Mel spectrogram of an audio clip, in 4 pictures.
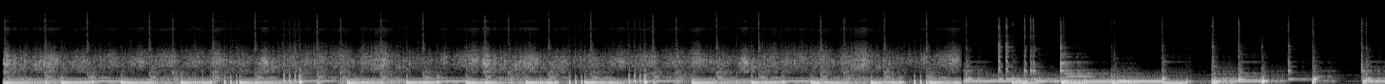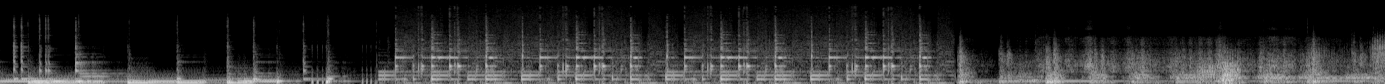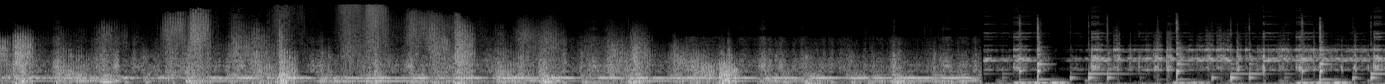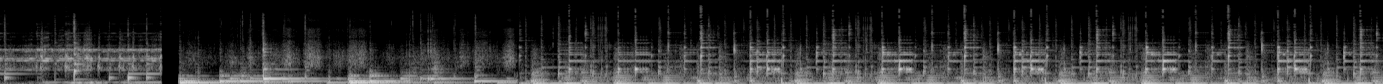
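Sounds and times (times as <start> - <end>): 
experimental percussion: 0.0 - 55.3.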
